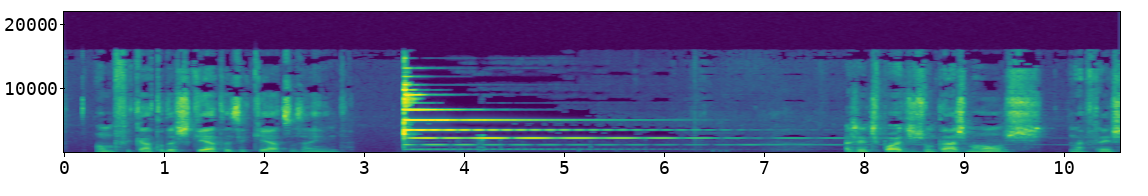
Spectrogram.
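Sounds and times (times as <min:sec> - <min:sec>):
speech: 0:00.4 - 0:02.9, 0:07.8 - 0:10.5
meditation bell struck in a quiet room: 0:03.4 - 0:10.5.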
